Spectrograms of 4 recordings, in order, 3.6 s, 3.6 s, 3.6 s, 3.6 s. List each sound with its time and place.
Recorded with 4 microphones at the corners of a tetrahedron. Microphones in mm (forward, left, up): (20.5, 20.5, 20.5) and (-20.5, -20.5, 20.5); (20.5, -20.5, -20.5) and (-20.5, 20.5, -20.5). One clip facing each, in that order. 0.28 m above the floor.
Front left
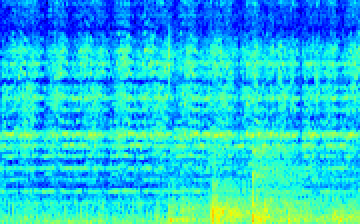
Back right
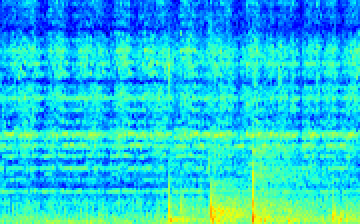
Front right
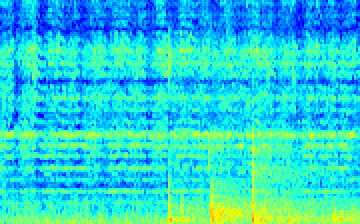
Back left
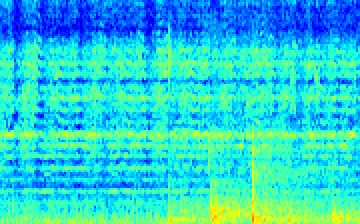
1.7 s running footsteps: 100° right, 0.7 m; by 3.6 s 160° right, 3 m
